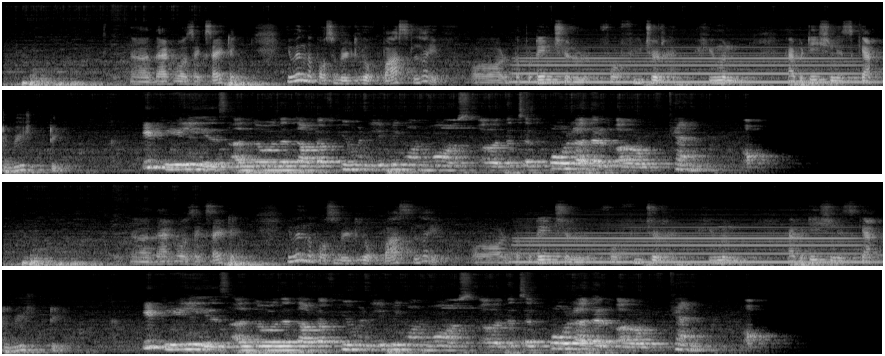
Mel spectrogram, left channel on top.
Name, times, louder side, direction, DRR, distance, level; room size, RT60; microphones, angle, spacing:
voice 1, 1.3-4.4 4.7-9.5, left 3 dB, 75° left, 9 dB, 1.0 m, -25 dB
Wind instrument woodwind instrument, 5.0-8.9, left 1 dB, ahead, 0.9 m, -25 dB
voice 2, 10.2-13.4 13.6-15.3 15.5-15.7, right 1 dB, 50° left, -2 dB, 5.3 m, -17 dB
21.0 x 11.5 x 3.9 m, 0.76 s
head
